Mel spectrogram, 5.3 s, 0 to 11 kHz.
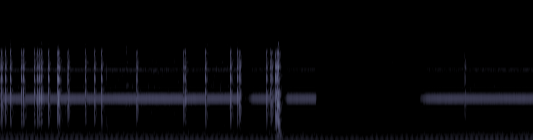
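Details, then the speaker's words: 1932 Tiffany Tone Model 5 radio on test with signal generator at 465 kHz IF, full volume: steady test tone crackles, pops and cuts out for about a second; cause was a cold solder joint on a tube socket pin, resoldered. "okay we had a cold solder joint on one of the pins on the bottom of this tube so went ahead and fix that and the signal is way loud now"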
